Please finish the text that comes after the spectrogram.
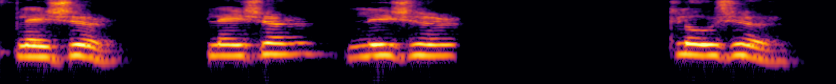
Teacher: Normally, Indian speakers replace it by sh in the south, and here it is z. Actually, it is a combination of sh and z. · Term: the sound in pleasure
